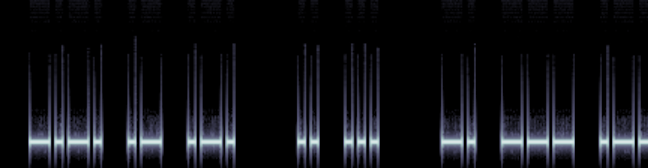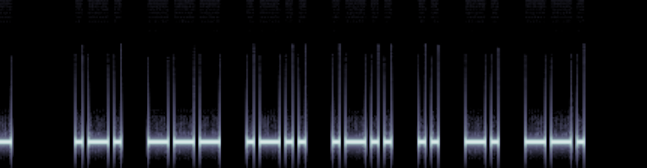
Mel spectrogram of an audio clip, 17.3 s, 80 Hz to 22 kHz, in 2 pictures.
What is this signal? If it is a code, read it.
Morse code, heard as a keyed tone, about 14 wpm, spaced as for 12 wpm, 700 Hz. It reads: CAR IS NOW ROLLING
